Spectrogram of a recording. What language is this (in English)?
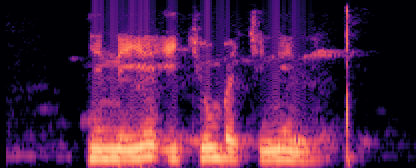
Kinyarwanda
